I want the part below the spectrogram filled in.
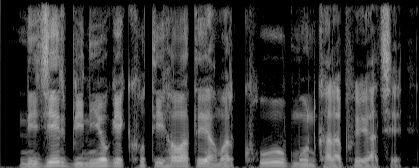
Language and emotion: Bengali, sad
